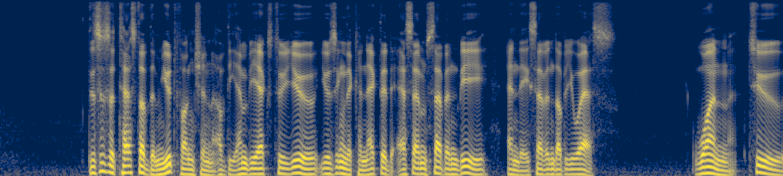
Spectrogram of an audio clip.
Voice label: MVX2U mute test

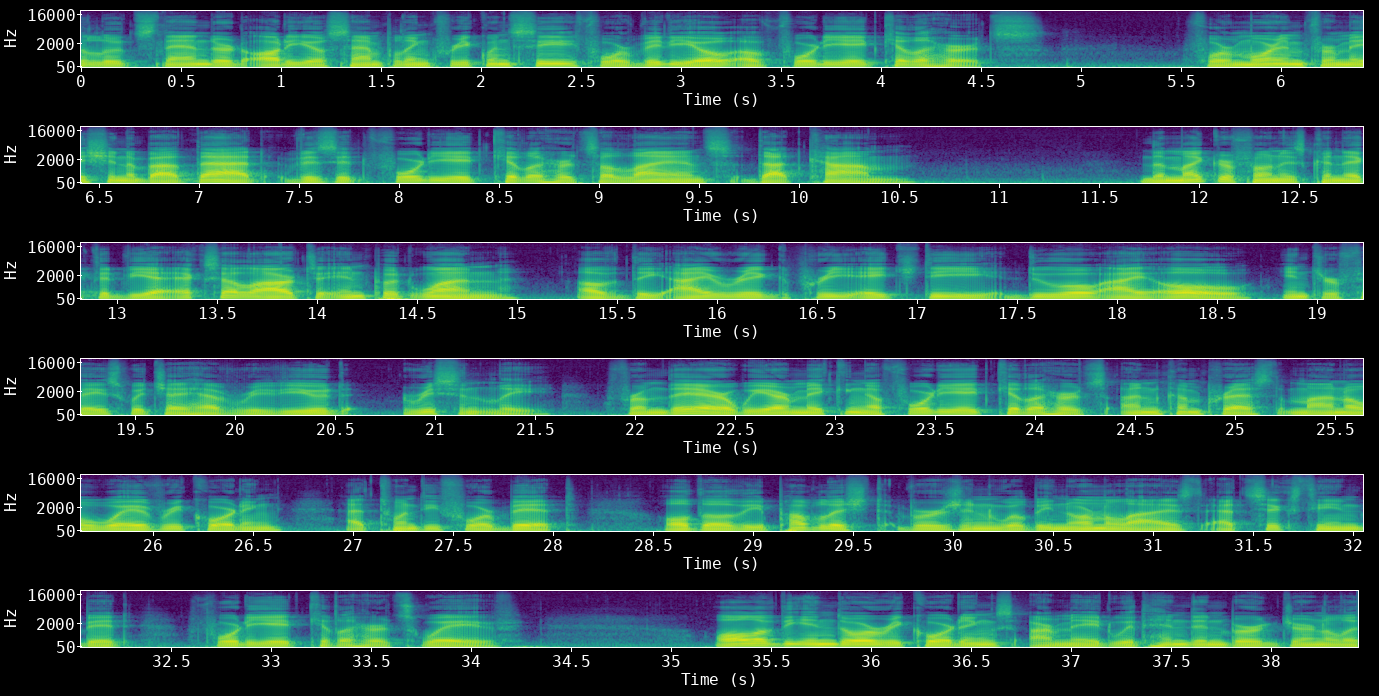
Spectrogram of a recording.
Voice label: SoundBird T3 shotgun flat; Saraomonic

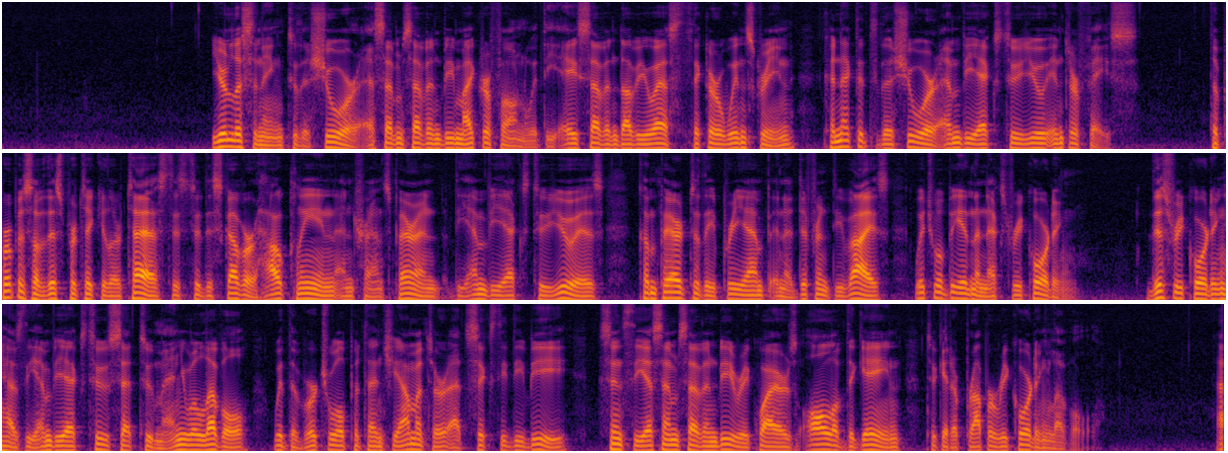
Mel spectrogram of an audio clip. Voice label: MVX2U SM7B all flat

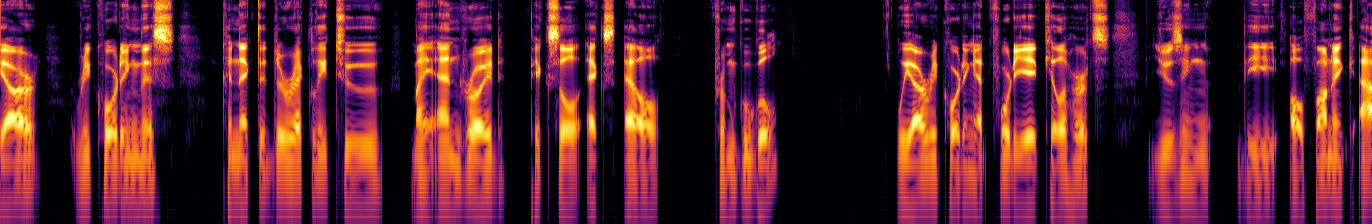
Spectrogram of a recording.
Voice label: iRig Mic HD-2 test

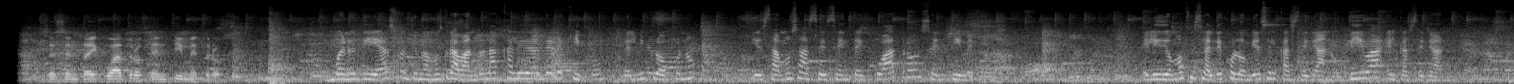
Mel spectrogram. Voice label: cafe, Video Mic Go II

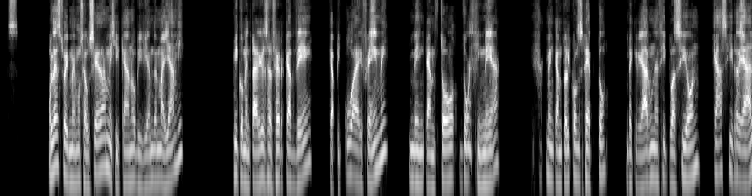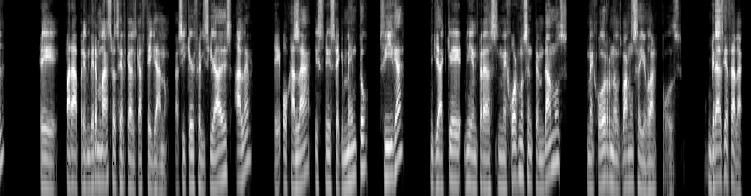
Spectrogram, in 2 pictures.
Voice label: Poor POTS Studio Sound

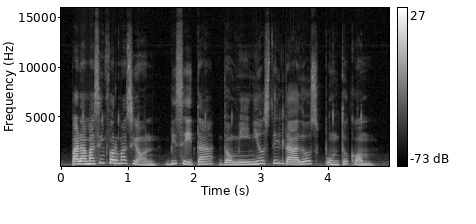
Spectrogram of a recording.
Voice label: Mouth click example before

